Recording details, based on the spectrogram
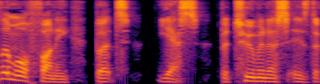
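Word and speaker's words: bituminous: I've always called it bitimus coal and subbitimus based on how I was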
